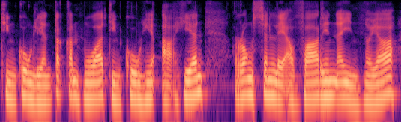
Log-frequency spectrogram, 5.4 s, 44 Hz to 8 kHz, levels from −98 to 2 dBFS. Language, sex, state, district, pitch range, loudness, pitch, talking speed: Mizo, male, Mizoram, Aizawl, 115-135 Hz, -17 LUFS, 125 Hz, 200 wpm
